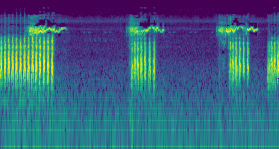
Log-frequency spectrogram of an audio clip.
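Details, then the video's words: Red-whiskered bulbul chicks begging as their mother feeds them: three harsh, buzzy rasping bursts about a second apart, each topped by thin high whistled notes. "Chim chào mào mẹ mồi cho con cực hay"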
